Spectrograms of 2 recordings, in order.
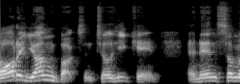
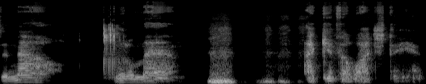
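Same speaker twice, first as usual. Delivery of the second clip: hushed, much softer mock Walken line; lower, trailing into a breathy near-whisper Walken; Christopher Walken impression; 7 semitones lower, 12 dB quieter than usual. Wrestler ending his Walken speech to the class, hushed and lower. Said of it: "he does the Christopher Walken voice".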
